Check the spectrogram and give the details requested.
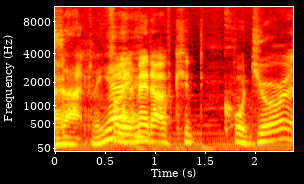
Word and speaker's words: Cordura: Fully made out of Cordura, is that how you say it? Cordura, so really hard wearing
